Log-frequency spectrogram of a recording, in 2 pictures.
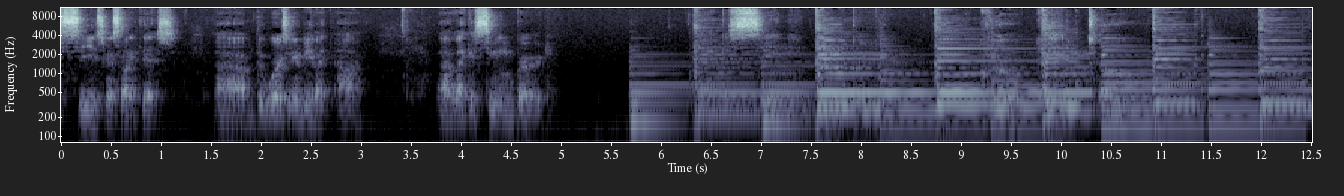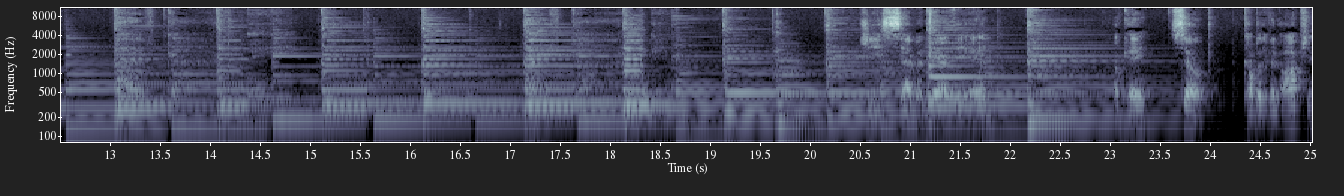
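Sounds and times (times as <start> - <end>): acoustic guitar strumming: 5.6 - 24.0.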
